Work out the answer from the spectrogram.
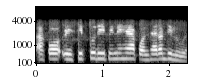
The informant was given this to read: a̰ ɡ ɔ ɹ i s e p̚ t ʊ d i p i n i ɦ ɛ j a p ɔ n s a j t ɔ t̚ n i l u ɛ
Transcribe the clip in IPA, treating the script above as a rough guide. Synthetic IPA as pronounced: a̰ k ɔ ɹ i s i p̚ t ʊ d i p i n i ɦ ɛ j a p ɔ n s a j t ɔ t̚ d i l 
